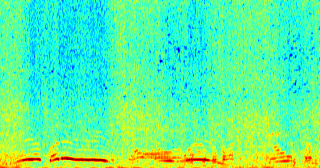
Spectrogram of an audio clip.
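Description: Excited human voices calling out in long rising-and-falling exclamations without words, with a laugh near the end. Underneath runs a steady low boat-engine hum and rushing water along the moving hull.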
